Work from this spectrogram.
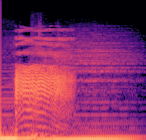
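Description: A single nasal duck quack rings out as a sound effect in a radio advertisement, loud and close, trailing off over about a second.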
